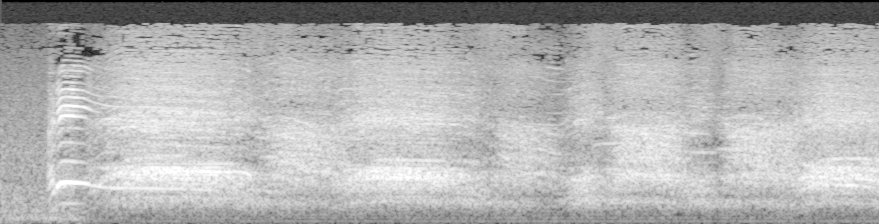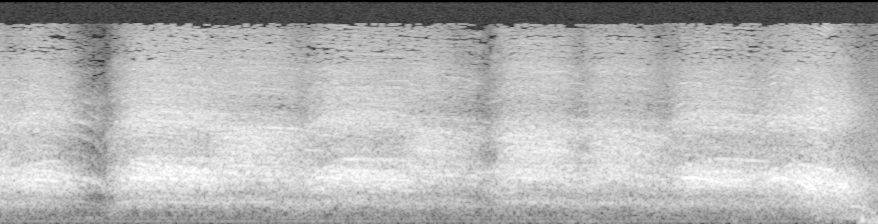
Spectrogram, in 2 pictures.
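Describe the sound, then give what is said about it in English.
A large crowd shouts together at full volume in sustained bursts, with brief breaks between swells of massed voices, sounding like a loud, unified group yell or chant. “Let's try really, really loud so they can hear in Juhu.”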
